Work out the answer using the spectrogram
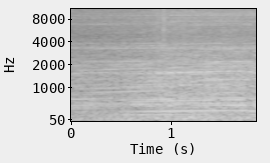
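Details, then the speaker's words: Free Lexus after electrical fixes, no dash lights, launched from a stop in full auto mode with the shift light tripping, up to 60: strong, smooth full-throttle pull, no misses, knocks or hesitation; doesn't overheat, runs like a champ. "all right here we go from a dig oh it tripped them that was cute i love the shift light when you're in full auto mode"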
